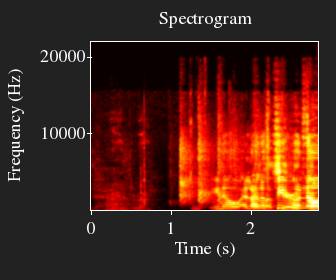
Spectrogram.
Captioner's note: applause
